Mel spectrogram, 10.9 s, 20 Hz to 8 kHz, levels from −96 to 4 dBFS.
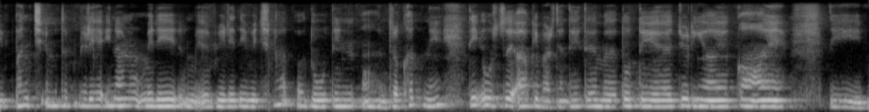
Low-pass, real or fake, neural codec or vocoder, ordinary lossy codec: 7.2 kHz; real; none; none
